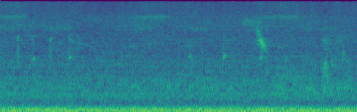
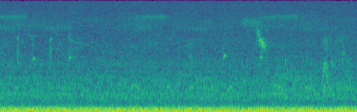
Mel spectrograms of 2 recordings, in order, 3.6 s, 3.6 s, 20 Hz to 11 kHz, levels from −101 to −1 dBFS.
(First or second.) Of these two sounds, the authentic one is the second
